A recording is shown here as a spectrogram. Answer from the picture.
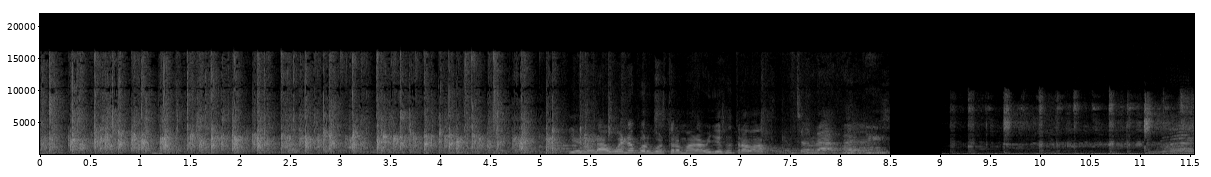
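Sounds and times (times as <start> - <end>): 
audience applause: 0.0 - 5.3
speech: 5.3 - 8.5.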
